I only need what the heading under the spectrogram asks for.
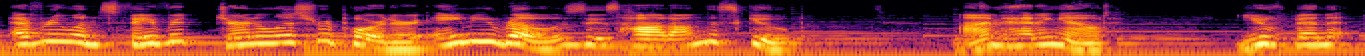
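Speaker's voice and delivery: high, self-promoting reporter voice; perky reporter Amy. Acted.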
